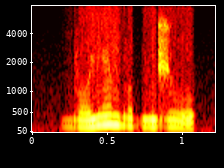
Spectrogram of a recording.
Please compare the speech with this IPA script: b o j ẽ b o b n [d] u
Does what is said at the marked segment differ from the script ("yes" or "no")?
yes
